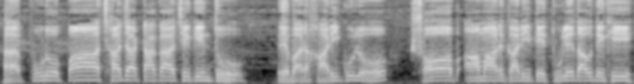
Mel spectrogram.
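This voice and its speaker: A man voicing a hearty, approving village merchant in a cartoon, talking in a brisk, patronising manner. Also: fairly high pitch, fairly bright tone, lightly acted. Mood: satisfied, businesslike. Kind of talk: cartoon voice acting.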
